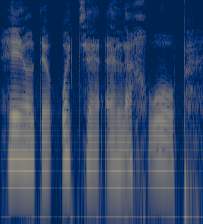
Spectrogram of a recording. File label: "'watsa", smalgyax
